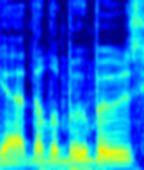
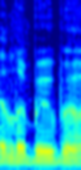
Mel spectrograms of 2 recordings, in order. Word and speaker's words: Labubu: my 6-year-old was asking about the Labubus.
